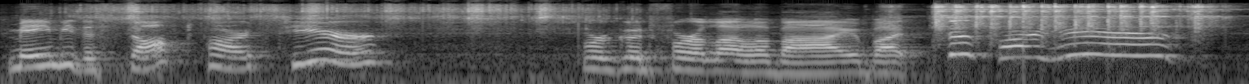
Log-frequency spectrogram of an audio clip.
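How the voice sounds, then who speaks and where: A woman's voice: a little high, very animated, slow, pushed and bright, soft background music. A woman hosting a storytime, talking playfully and animatedly to young children as a children's librarian would. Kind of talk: children's storytime read-aloud and chat.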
